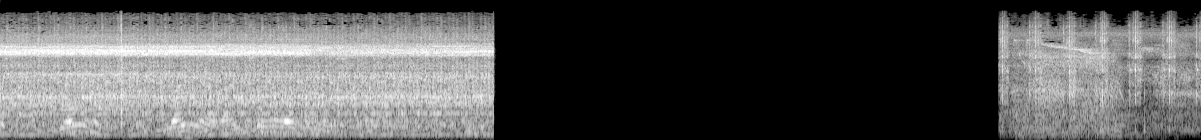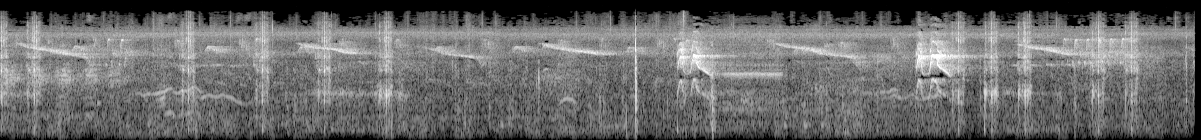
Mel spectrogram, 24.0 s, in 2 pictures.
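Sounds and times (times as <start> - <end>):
sharp clicks: 10.0 - 12.5, 21.5 - 24.0.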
